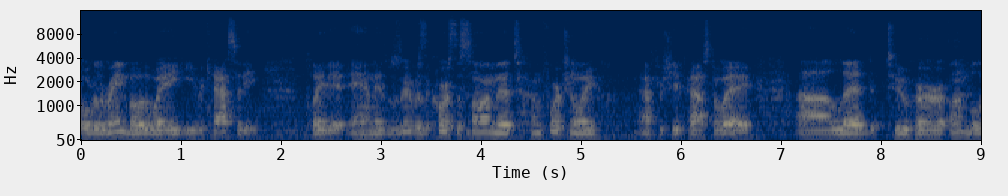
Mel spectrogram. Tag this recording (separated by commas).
Speech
